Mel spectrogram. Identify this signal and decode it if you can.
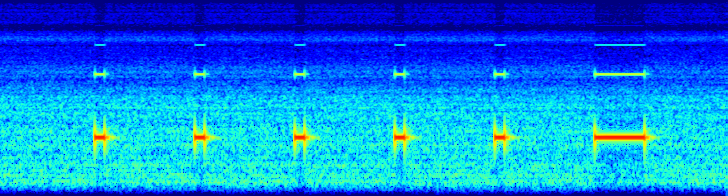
Radio time signal (six pips, as the Greenwich Time Signal), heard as pips.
